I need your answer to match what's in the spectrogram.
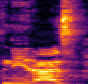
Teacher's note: विसर्ग का लोप भी हो जाता है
